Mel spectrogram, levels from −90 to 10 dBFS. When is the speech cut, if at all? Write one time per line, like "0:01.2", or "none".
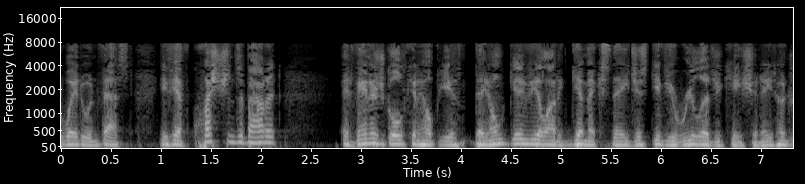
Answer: none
